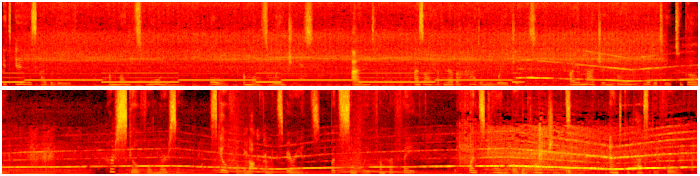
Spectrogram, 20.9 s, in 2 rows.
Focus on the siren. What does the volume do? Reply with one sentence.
The volume of the siren goes up.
